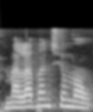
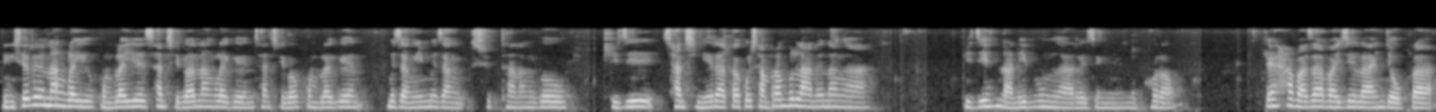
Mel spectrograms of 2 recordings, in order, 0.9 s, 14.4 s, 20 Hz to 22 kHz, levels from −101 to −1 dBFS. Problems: none marked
